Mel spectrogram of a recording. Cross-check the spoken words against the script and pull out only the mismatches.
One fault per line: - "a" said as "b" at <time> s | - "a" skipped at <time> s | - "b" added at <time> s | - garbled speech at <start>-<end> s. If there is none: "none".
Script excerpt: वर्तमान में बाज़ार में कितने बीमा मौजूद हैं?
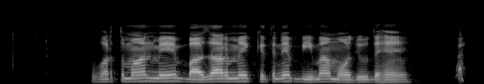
none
